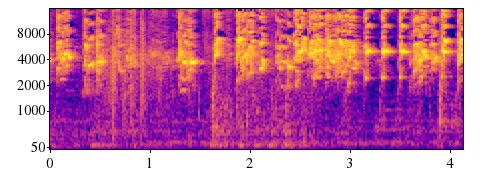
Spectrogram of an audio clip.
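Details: Many lovebirds together in a colony, sharp squeaks and rapid twittering building into a steady high chatter, with occasional clicks and a soft low hum.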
